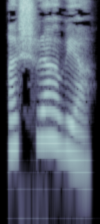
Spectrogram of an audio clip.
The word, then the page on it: ಅಶ್ರಾವ್ಯ: aśrāvya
